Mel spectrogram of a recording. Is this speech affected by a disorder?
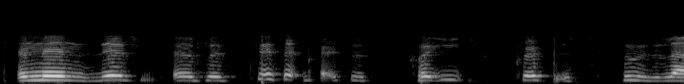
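Yes: cerebral palsy; from birth.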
